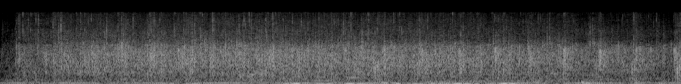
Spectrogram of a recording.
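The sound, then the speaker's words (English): A steady round of applause, many hands clapping in a dense, even wash of sound that holds at a constant loudness for several seconds without any voices. “Steve, can we have a round of applause here?”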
